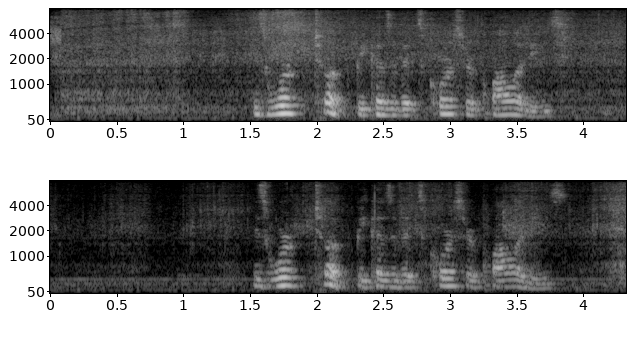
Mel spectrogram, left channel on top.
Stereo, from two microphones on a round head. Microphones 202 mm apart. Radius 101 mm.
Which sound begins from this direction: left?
A man speaking, at 1.5 s.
